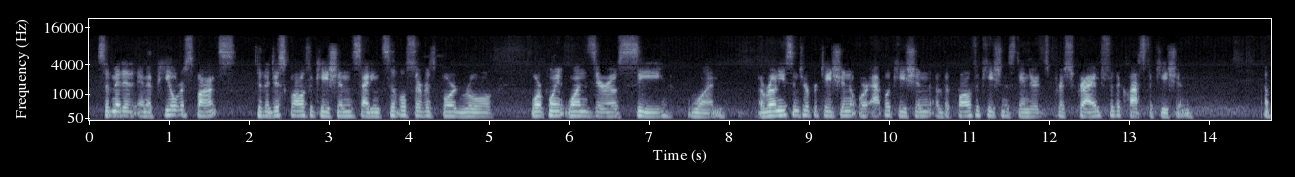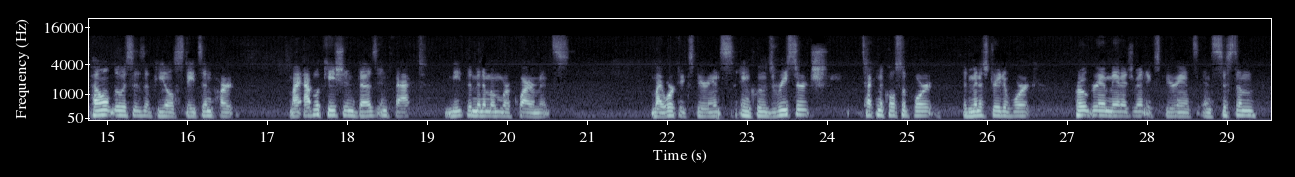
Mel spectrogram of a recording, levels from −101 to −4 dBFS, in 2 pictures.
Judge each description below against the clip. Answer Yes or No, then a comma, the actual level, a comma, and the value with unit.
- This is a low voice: Yes, low, 125 Hz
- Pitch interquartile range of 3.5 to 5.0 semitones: No, average, 2.9 semitones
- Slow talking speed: Yes, slow, 110 wpm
